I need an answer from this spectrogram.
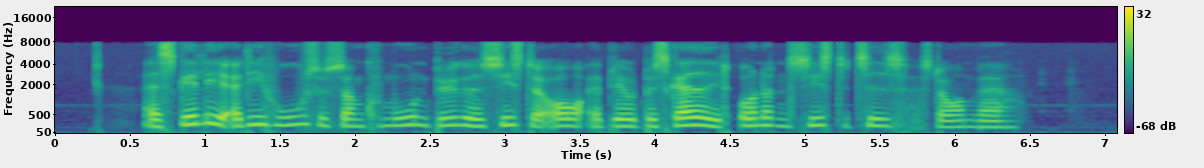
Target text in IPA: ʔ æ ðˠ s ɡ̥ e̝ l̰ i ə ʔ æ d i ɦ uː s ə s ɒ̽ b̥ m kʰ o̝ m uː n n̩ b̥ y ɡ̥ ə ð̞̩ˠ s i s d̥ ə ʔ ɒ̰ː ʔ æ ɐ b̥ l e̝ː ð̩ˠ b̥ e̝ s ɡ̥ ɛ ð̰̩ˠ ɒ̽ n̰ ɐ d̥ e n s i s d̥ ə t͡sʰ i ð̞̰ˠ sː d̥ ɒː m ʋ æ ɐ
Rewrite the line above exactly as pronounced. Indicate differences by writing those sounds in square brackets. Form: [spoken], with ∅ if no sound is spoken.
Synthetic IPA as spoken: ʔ æ ðˠ s ɡ̥ e̝ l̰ i ə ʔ æ d i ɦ uː s ə s ɒ̽ [∅] m kʰ o̝ m uː n n̩ b̥ y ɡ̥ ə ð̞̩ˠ s i s d̥ ə ʔ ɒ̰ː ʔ æ ɐ b̥ l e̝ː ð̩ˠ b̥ e̝ s ɡ̥ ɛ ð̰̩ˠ [ɔ̽] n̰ ɐ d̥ e n s i s d̥ ə t͡sʰ i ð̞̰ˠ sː d̥ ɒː m ʋ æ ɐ

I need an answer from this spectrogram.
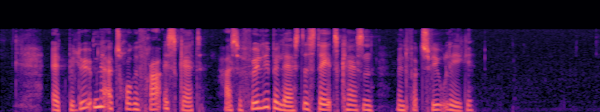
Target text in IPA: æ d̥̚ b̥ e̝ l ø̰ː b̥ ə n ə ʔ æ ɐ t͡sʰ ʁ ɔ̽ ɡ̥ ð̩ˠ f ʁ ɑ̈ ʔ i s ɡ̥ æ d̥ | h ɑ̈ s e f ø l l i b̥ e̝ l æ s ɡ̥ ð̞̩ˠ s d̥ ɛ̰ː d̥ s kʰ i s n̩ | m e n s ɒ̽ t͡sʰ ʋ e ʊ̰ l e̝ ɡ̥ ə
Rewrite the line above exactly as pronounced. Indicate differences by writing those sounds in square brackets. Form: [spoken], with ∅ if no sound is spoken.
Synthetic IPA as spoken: æ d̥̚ b̥ e̝ l ø̰ː b̥ ə n ə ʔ æ ɐ t͡sʰ ʁ ɔ̽ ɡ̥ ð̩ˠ f ʁ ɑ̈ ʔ i s ɡ̥ æ d̥ | h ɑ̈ s e f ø l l i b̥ e̝ l æ s [d̥] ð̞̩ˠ s d̥ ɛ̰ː d̥ s kʰ [æ] s n̩ | m e n [f] ɒ̽ t͡sʰ ʋ [i] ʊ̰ l e̝ ɡ̥ ə

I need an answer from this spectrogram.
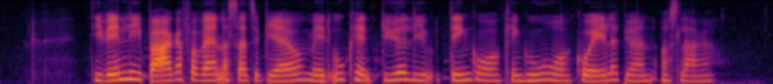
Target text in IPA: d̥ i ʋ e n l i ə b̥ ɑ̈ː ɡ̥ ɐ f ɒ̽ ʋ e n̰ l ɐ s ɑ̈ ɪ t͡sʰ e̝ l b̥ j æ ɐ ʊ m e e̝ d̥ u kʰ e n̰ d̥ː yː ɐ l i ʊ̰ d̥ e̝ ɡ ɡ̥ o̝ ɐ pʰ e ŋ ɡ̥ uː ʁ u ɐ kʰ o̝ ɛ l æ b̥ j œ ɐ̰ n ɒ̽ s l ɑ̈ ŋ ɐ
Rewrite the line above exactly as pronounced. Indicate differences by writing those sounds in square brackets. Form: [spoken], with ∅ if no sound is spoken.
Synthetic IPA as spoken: d̥ i ʋ e n l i ə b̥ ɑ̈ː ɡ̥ ɐ f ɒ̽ ʋ [æ] n̰ l ɐ s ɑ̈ ɪ t͡sʰ e̝ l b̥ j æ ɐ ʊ m e e̝ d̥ u kʰ e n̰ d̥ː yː ɐ l i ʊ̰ d̥ e̝ [ŋ] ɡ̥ o̝ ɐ [kʰ] e ŋ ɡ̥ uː ʁ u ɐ kʰ o̝ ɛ l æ b̥ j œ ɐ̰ n ɒ̽ s l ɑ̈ ŋ ɐ

